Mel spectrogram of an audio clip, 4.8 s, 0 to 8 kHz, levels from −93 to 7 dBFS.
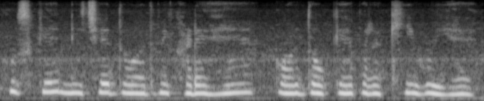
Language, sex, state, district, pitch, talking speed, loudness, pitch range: Hindi, female, Uttar Pradesh, Saharanpur, 245 Hz, 150 wpm, -15 LUFS, 235-260 Hz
